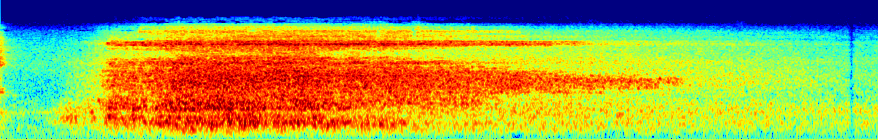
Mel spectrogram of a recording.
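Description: A woman's long, slow, deliberate out-breath close to the microphone, a soft hiss that starts about half a second in and fades away over about three seconds.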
